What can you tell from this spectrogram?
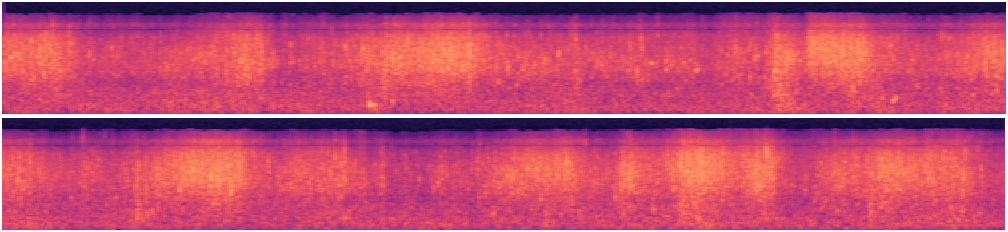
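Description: Choppy waves splashing and slapping against a fishing kayak's hull in repeated swashes, over steady wind buffeting the microphone. A single sharp knock sounds about two seconds in.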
